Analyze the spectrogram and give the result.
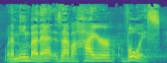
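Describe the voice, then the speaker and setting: Man pastor, high voice, sick and a bit husky, earnest preaching, long hall reverb. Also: fairly quick. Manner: earnest, stumbling restarts, rising emphasis. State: sick, voice deeper than usual. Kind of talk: verse-by-verse sermon.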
